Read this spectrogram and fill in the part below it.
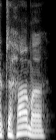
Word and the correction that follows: Tamaha: I want to say it right. Tamaha. I had my emphasis on the wrong syllable. Tamaha.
